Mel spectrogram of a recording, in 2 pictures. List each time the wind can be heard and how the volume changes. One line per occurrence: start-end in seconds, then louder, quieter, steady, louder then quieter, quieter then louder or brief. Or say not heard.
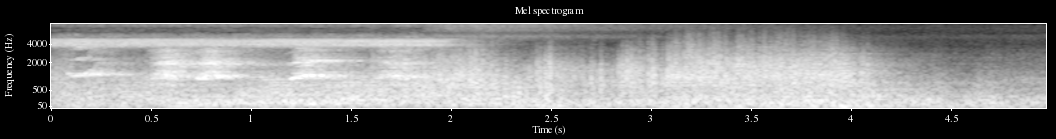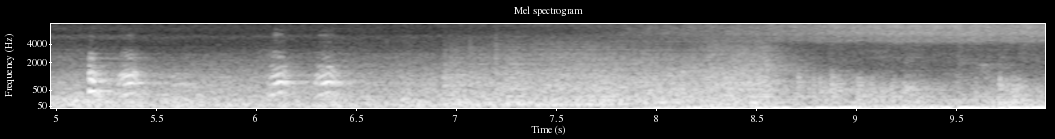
0.0-9.9 quieter.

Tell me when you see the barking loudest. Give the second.
1 s.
